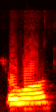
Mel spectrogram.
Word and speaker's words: Chowan: That's how I figured out it's pronounced Chowan.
